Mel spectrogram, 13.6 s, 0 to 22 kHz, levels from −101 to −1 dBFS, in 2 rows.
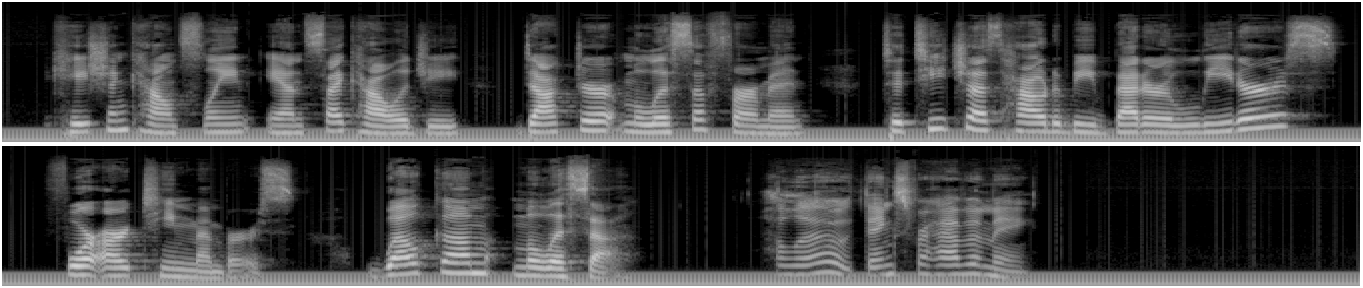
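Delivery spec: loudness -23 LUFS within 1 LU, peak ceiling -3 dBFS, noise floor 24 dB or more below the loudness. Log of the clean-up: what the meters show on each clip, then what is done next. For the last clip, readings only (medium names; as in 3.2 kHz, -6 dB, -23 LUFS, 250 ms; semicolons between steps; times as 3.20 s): tick rate 26 per s; hum 50 Hz; highest harmonic 250 Hz; hum level -37 dBFS; loudness -29.0 LUFS; peak level -11.5 dBFS; loudness target -23.0 LUFS
-> de-click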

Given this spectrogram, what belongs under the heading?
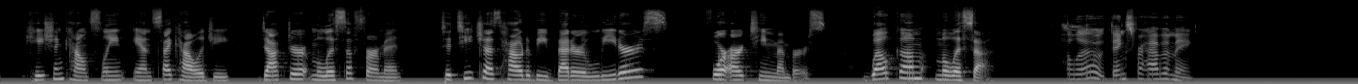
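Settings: tick rate 0.074 per s; hum 50 Hz; highest harmonic 250 Hz; hum level -37 dBFS
-> hum notches 50/100/150/200/250 Hz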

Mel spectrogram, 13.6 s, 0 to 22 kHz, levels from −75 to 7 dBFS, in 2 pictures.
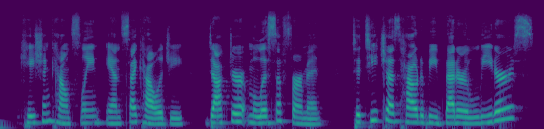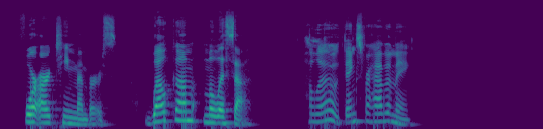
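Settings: hum not found; loudness -29.0 LUFS; peak level -11.5 dBFS; loudness target -23.0 LUFS
-> trim +6 dB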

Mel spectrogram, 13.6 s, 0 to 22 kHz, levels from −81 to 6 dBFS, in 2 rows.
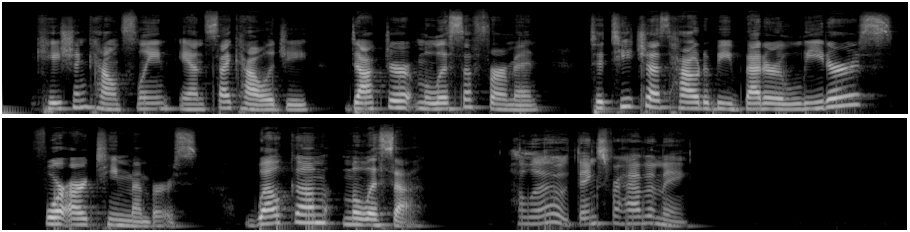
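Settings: loudness -23.0 LUFS; peak level -5.5 dBFS; noise floor -79 dBFS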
